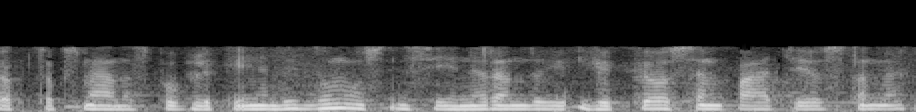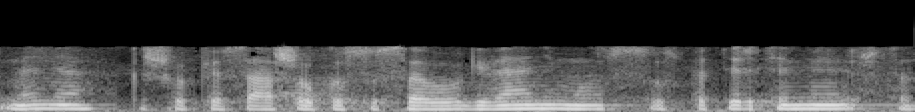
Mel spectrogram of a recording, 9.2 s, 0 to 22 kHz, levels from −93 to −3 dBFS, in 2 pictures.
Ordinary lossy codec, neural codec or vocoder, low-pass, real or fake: AAC, 16 kbps; none; 7.2 kHz; real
